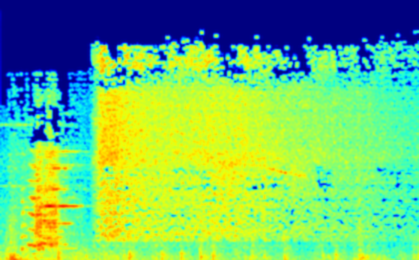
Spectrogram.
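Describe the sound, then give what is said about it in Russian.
A metro train pulls into a platform and stops: a brief screech, then a loud, sustained hiss that slowly fades as the train comes to rest. “Впереди прорезался свет. По обе стороны стали наплывать узкие платформы. Матово засияли голубым и белым гладкие стены. И поезд остановился.”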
